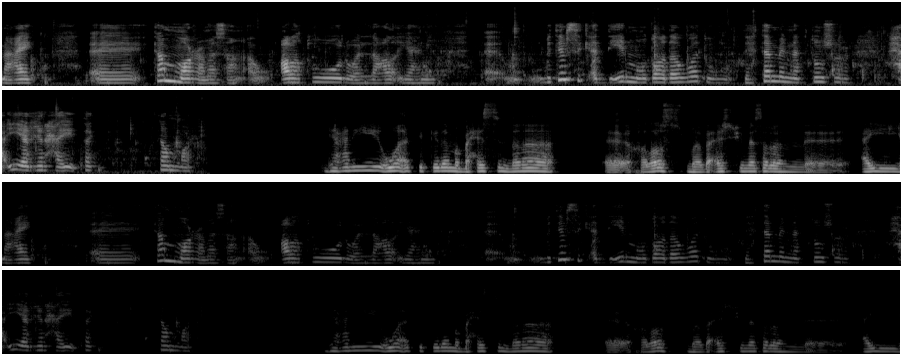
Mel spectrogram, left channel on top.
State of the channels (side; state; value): right; quieter; 16.7 dB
